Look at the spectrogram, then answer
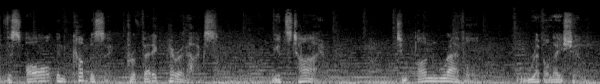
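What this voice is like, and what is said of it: Big dramatic radio announcer voice. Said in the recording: “They got the dramatic music. They got that big radio voice.”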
